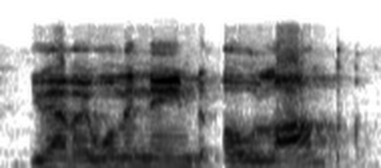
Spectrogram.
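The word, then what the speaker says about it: Olympe: rights of man you have a woman named olamp say that olamp i know it looks like olymp but it's pronounced olamp de gouge and she was a french journalist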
